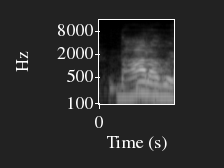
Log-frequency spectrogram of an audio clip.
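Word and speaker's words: נא: 이제 히브리어로 이게 이런 단어가 하나 포함되어 있는데 이게 나라고 읽어요. 나 말고 그냥 나예요.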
